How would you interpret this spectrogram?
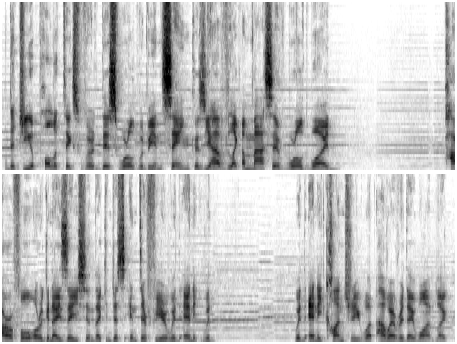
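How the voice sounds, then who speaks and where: A man's voice: fairly low pitch, fairly even intonation, moderate pace. A man livestreaming a game, giving casual, rambling commentary in an informal way. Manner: rambling, informal, mildly profane. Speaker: streamer. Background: game music.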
